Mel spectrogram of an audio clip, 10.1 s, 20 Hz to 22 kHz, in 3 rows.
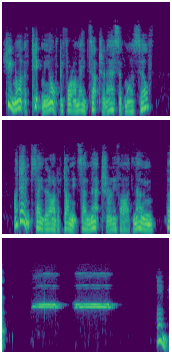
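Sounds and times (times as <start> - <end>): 
speech: 0.0 - 6.9
shrill whistle blasts: 7.3 - 9.1.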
